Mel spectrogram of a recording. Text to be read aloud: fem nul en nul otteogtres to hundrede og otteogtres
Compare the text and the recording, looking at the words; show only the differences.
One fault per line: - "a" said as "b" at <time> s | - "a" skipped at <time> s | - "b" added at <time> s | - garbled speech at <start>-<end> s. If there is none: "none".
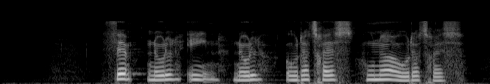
- "to" skipped at 3.5 s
